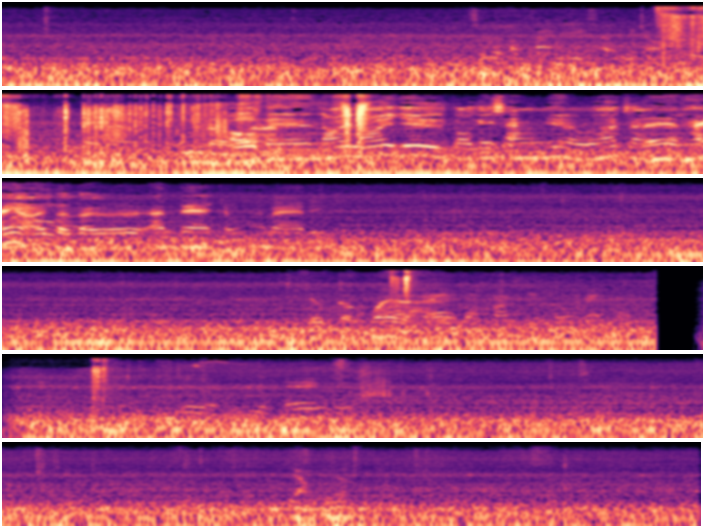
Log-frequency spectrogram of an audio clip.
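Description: A car engine hums and tyres rumble steadily on the road, heard from inside the car.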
